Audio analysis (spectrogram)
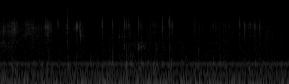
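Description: Hands sweep and roll small solid steel pachinko balls together on velvet, producing a steady, quiet stream of soft, bright metallic clicks and ticks. A low, constant hum sits underneath the clicking throughout.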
